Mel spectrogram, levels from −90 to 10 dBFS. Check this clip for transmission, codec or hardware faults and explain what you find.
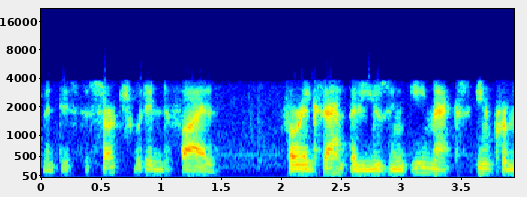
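Two faults are present in this narrowband speech: a slow automatic gain reduction and a short burst of lost AMR speech frames.

Automatic gain falling begins at 1.17 s, just after "to search within the", and continues to the end, easing the level down by about 4 dB. The gain control judged the input too loud or its background noise too strong for its starting gain. Unlike a talker moving away, the room noise sinks along with the voice.

Lost AMR speech frames occur from 2.42 to 2.49 s, a 40 ms stretch that fits two missing 20 ms frames. The decoder repeated the last good pitch and vocal tract settings at reduced gain, so the sound smears and dips briefly rather than cutting to a hard, silent gap.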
